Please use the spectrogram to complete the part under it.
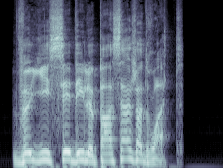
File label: Pathfinder French Canadian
